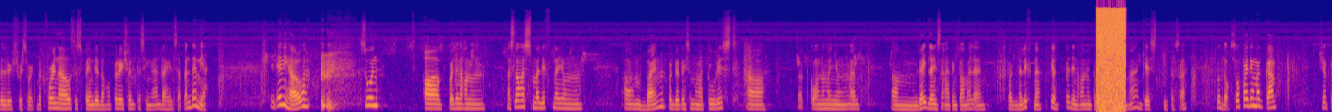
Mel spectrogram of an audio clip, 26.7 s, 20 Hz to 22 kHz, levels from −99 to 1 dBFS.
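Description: Right around 21.92 s the audio suddenly turns into a burst of loud, harsh broadband noise that lasts until 22.51 s, a bit over half a second. That's samples built from the wrong bytes. The reader lost track of how each sample's bytes fit together, maybe slipping by a byte or swapping their order, so the jittery low-order bits ended up as the big part of every value and the real waveform got buried in noise.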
